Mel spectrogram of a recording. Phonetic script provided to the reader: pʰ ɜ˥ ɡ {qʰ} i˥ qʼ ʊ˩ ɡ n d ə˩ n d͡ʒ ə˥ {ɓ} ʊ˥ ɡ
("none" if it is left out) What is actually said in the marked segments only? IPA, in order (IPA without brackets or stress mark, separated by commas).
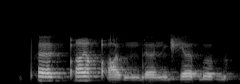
qʼ, ɓ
